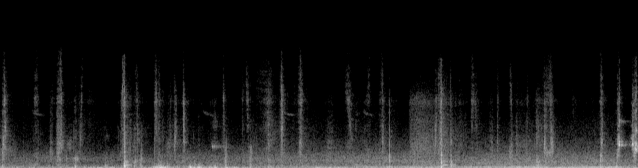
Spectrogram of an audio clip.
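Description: Tennis groundstroke rally on a hard court: sharp pops of racket strings striking the ball, ball bounces and shoe scuffs, the loudest hits about two seconds in. A faint steady hum runs through the second half.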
